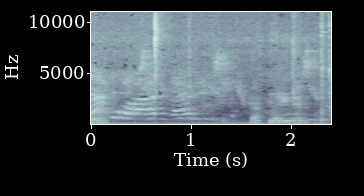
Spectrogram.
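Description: Voices: a high-pitched child's voice calls out about half a second in, with adult talk near the end. A steady low rumble runs underneath.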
